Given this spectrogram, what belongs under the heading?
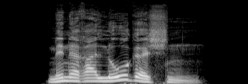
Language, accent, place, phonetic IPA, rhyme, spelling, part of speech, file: German, Germany, Berlin, [ˌmineʁaˈloːɡɪʃn̩], -oːɡɪʃn̩, mineralogischen, adjective, De-mineralogischen.ogg
- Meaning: inflection of mineralogisch: 1. strong genitive masculine/neuter singular 2. weak/mixed genitive/dative all-gender singular 3. strong/weak/mixed accusative masculine singular 4. strong dative plural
